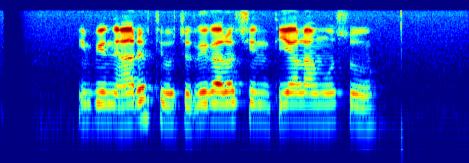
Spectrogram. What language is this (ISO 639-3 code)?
jav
